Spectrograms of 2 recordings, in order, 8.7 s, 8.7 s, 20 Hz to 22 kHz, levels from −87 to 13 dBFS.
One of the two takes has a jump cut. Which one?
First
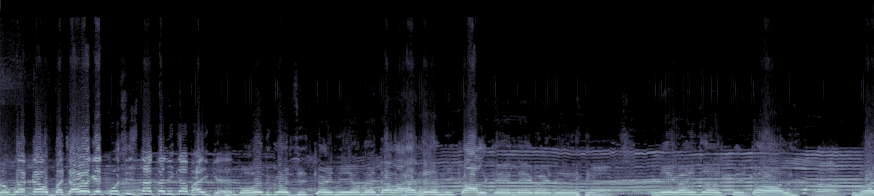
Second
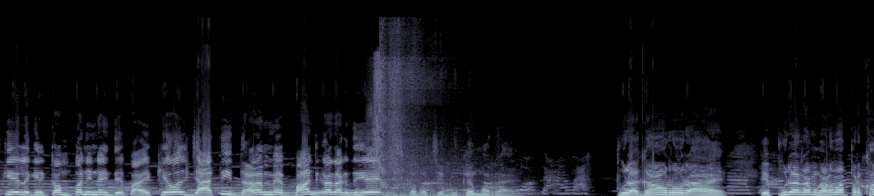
second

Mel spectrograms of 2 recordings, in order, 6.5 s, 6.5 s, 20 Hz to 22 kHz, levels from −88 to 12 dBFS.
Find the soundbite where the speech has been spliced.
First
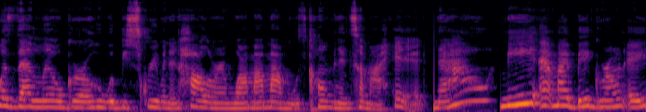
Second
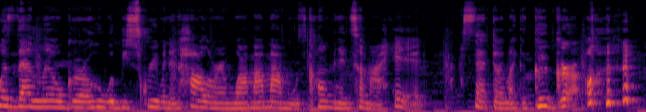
first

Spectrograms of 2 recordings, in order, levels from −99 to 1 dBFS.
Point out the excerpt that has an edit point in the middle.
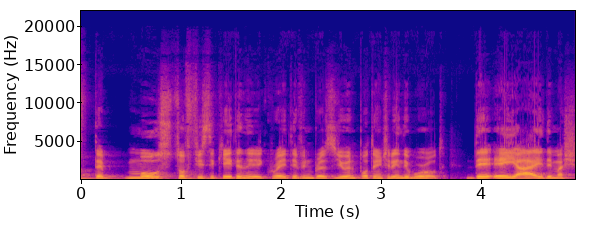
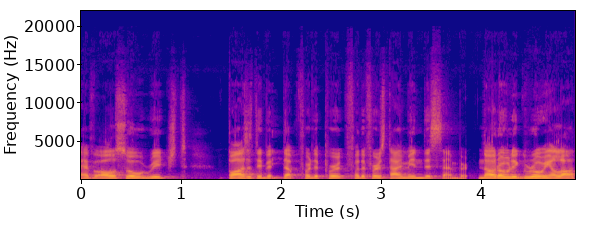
first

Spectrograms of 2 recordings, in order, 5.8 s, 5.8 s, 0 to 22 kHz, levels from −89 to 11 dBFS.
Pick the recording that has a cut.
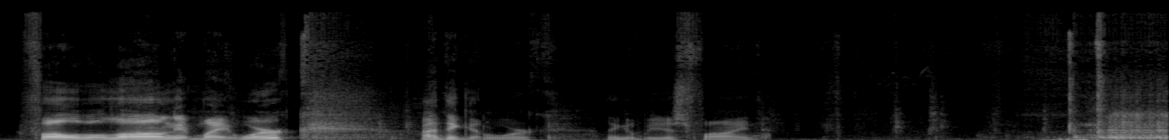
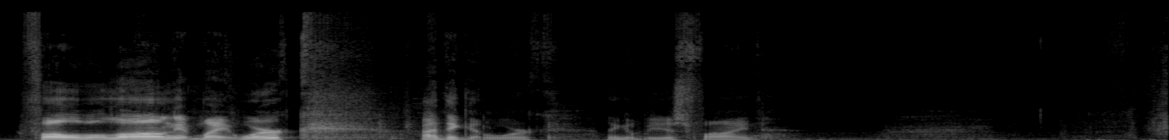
first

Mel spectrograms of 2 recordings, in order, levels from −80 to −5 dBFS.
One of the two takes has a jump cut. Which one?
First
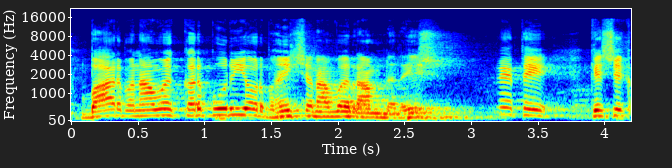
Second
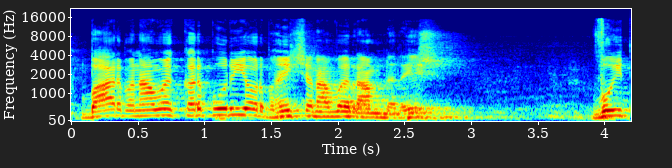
first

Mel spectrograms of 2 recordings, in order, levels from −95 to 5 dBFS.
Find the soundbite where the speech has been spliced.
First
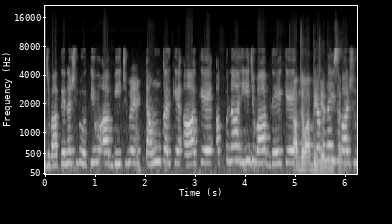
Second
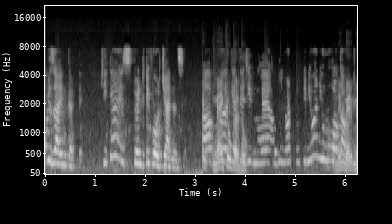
second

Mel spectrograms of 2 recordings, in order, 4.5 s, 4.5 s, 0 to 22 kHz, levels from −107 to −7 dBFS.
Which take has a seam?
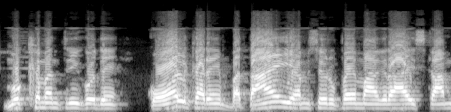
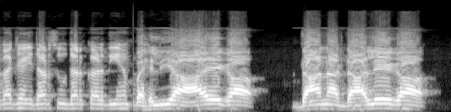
second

